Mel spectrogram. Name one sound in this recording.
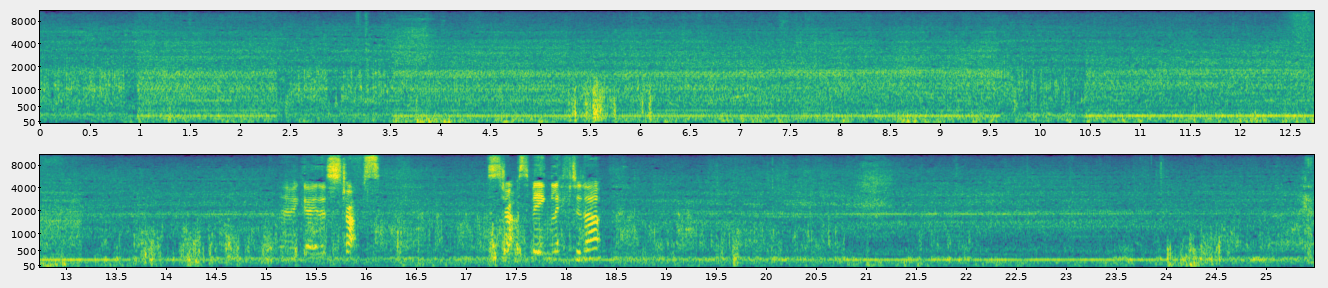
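A boat lift's engine hums steadily nearby.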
